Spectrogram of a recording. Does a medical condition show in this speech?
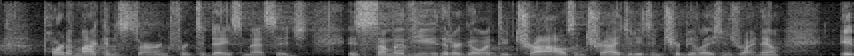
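No.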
